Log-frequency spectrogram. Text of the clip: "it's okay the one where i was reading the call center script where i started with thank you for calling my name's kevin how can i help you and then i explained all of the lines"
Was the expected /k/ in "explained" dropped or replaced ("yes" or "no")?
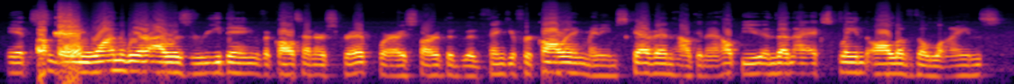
no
